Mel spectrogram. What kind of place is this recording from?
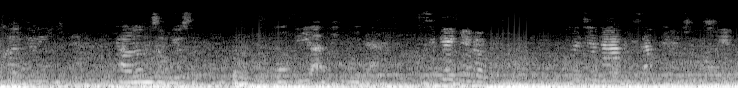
bus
